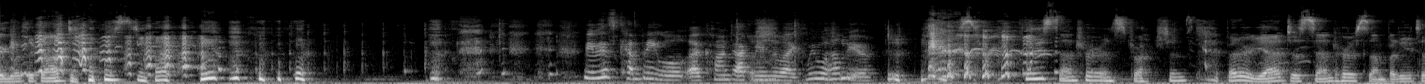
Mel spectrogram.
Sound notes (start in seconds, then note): 2.2 laughing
